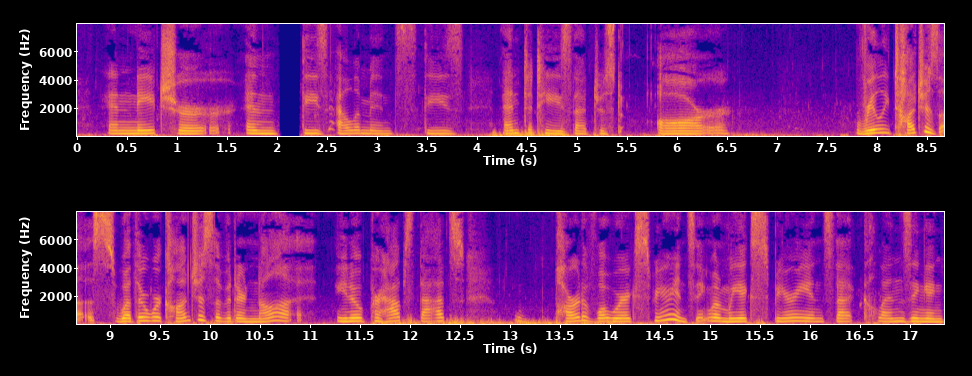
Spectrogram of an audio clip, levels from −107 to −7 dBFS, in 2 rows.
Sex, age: female, 20-39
